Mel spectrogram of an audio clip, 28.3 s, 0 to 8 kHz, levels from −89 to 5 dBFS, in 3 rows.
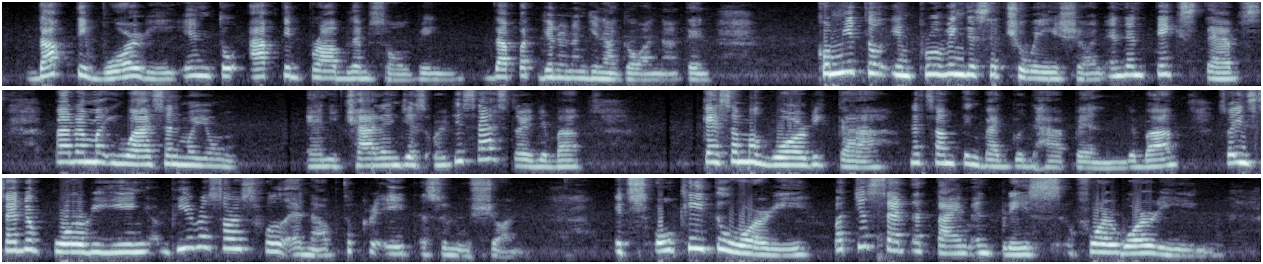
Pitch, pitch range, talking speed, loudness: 235 Hz, 185-280 Hz, 135 wpm, -13 LUFS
